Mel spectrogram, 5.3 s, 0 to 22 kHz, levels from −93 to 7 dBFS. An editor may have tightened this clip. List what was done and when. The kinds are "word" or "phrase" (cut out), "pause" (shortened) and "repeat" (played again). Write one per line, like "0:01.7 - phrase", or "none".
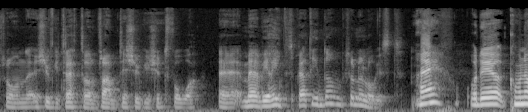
none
